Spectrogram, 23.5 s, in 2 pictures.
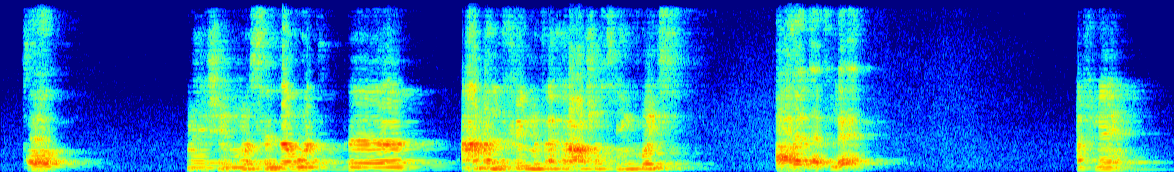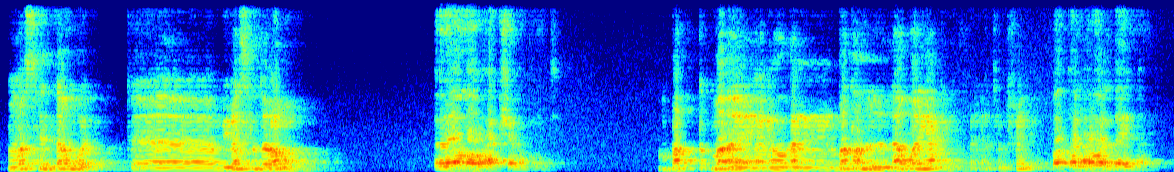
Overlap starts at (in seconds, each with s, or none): none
